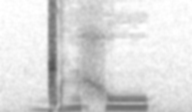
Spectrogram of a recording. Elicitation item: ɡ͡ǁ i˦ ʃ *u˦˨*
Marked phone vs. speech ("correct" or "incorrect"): incorrect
